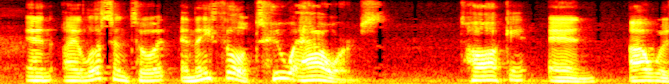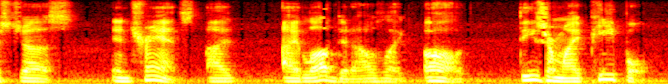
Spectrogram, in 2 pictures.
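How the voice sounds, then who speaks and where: A man speaks at a fairly slow pace with a medium pitch, lively intonation and a somewhat breathy sound. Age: 40s. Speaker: podcast co-host. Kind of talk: casual chat.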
